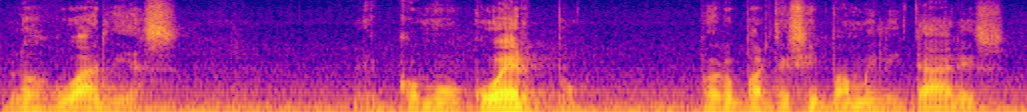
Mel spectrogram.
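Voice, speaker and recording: The interviewee, a man with a Dominican Spanish accent, speaks slowly in a medium, darkish voice. He delivers strong political opinions with explanation and emphasis, favoring rhetorical questions, while a little hiss or hum sits in the background.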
